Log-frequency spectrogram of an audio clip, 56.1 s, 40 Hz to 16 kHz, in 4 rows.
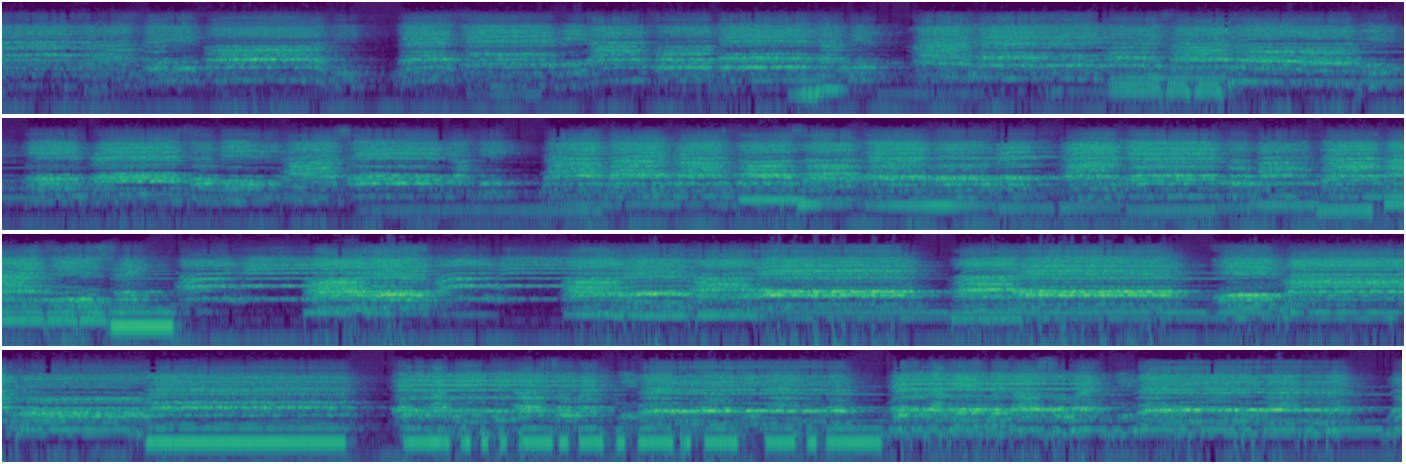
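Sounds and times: choir singing gospel: 0.0s - 56.0s
sustained low bass notes: 7.8s - 8.8s, 11.0s - 12.4s, 19.4s - 29.8s, 43.5s - 56.0s.

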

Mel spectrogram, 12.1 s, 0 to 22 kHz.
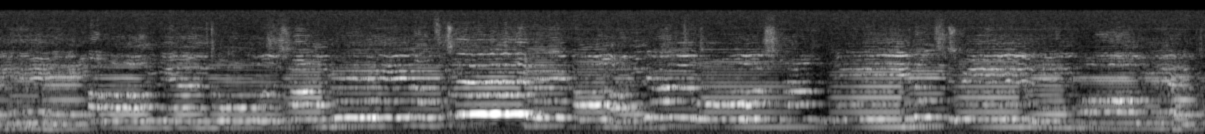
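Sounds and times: bowed cellos: 0.0s - 12.0s
women's choir singing: 0.0s - 12.0s.

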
